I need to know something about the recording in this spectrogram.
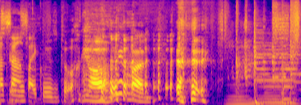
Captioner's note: laughter; upbeat music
